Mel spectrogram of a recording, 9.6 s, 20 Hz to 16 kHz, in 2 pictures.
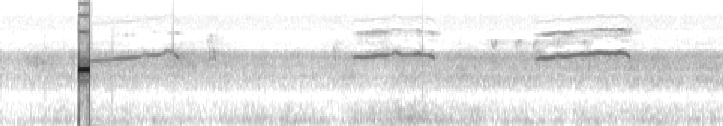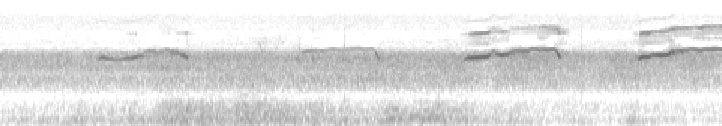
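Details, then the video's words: Bald eagle chick on a Southwest Florida nest cam, 20 February 2016, begging for food for over an hour while ignored by its parents, with part of a fish nearby. Thin, high, slightly rising whistled pleas repeat about every second, after one sharp click. "SWFL Eagles ~ E8s Pleas Ignored"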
